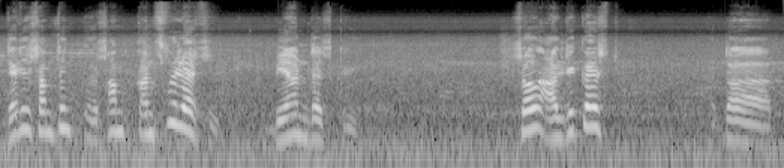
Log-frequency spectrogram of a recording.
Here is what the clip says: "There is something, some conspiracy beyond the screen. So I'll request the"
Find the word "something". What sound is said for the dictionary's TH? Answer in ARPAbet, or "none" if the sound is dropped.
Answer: T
